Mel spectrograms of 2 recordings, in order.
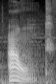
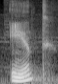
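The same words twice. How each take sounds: First: The vowel is not pronounced like an 'e'. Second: The vowel is pronounced like an 'e'.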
